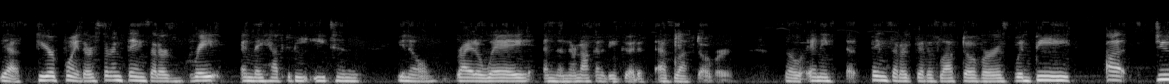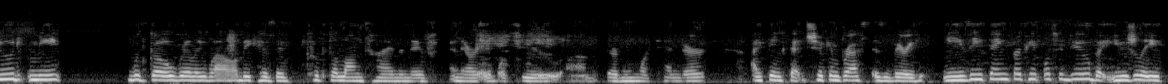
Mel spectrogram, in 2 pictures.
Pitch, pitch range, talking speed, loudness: 165 Hz, 150-190 Hz, 210 wpm, -18 LUFS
